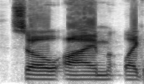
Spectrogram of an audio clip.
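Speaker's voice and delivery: ordinary talk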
